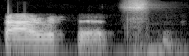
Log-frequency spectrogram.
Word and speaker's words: Stuyvesant: I'm not saying it right. Say it for me, Marvina. B. Stuyvestant. That's And it. the name, the name is after the neighborhood I grew up in Brooklyn, Bedford Stuyvesant.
